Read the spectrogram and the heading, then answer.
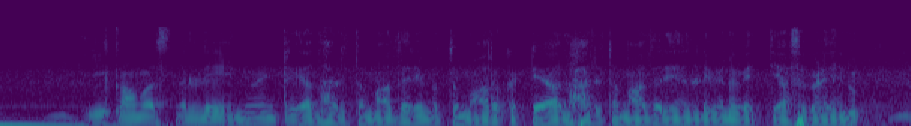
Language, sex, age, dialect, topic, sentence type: Kannada, male, 51-55, Central, agriculture, question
